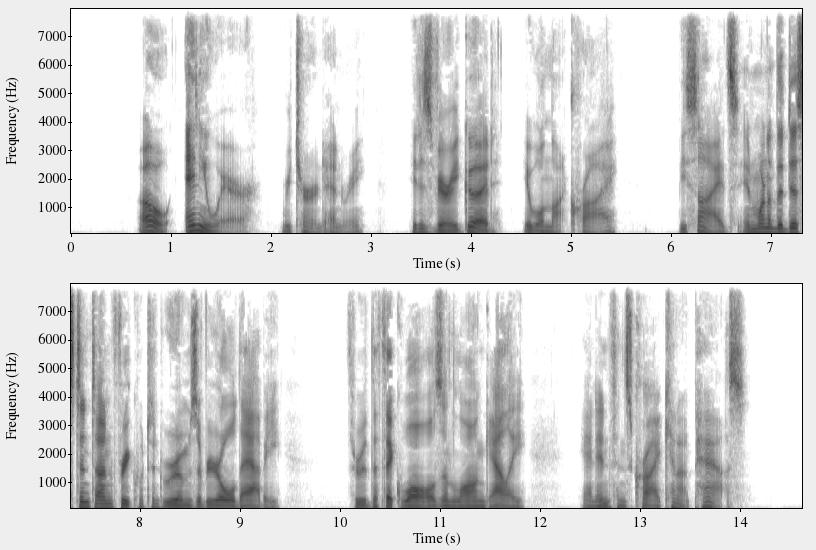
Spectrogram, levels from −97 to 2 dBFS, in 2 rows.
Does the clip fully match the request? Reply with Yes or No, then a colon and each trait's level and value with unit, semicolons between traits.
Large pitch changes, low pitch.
Yes: wide, 6.4 semitones; very low, 95 Hz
